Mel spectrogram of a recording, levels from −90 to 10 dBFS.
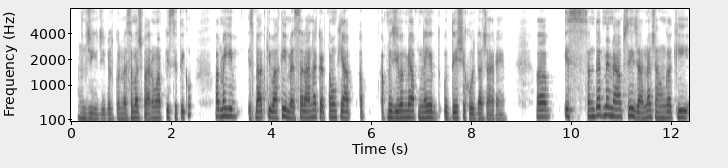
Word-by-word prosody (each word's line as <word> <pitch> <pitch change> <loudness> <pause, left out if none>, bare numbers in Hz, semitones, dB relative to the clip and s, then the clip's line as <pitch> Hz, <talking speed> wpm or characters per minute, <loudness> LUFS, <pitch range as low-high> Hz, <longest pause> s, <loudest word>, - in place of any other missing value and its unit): जी, 140 -2 -4
जी, 120 0 -9
बिल्कुल, 135 +2 -7
मैं 135 0 -3
समझ 155 +3 0
पा - - +2
रहा 140 +2 -3
हूँ 150 - +1
आपकी 160 +2 -3
स्थिति 155 +1 -3
को, 225 +9 -8 0.5
और 190 - +3
मैं 200 +1 +5
ये 195 -1 +3 0.3
इस - - -5
बात 160 0 +4
की 185 - +4
वाक़ई 160 +4 +4
मैं 155 -3 +1
सराहना 160 +3 +1
करता 170 0 -1
हूँ 170 0 +2
कि 170 - +2
आप 160 -1 +2 0.2
अप - - -6 0.3
अपने 170 -1 +1
जीवन 160 +1 +3
में 170 0 +3
आप 165 0 +2
नए 155 +1 +3
द 150 - -10
उद्देश्य 150 +2 0
खोजना 135 -2 -1
चाह 130 -2 -5
रहे 125 0 -9
हैं। 120 +3 -15 0.6
अ, 180 0 +3 0.3
इस 180 -2 +1 0.2
संदर्भ 195 +4 +2
में 225 0 +4
मैं 200 -2 +4
आपसे 185 +2 0
ये 200 - +6
जानना 155 +1 +1
चाहूँगा 160 -1 -1
कि 170 +2 0
160 Hz, 225 wpm, -24 LUFS, 145-180 Hz, 0.6 s, ये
